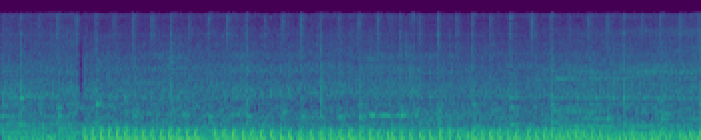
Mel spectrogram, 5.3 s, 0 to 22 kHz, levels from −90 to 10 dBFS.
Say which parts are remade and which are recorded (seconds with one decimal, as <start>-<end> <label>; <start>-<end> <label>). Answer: 0.0-2.9 recorded; 2.9-3.5 remade; 3.5-5.3 recorded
